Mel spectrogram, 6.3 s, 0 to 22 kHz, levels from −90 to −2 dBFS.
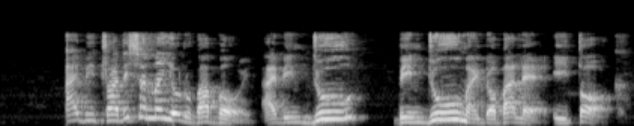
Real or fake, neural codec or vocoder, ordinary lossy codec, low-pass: real; none; none; 7.2 kHz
